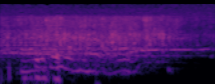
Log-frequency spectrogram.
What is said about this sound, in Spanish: Ahí sí, ¿no? Ahí aplaude, sí. Aplaude.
